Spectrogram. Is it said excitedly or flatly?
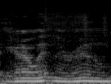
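flatly. It is said flatly, in a monotone.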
